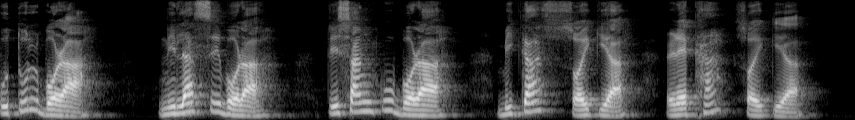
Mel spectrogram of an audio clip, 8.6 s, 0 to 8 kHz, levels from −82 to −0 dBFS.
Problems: none marked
